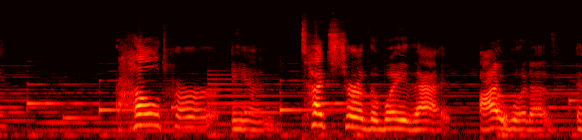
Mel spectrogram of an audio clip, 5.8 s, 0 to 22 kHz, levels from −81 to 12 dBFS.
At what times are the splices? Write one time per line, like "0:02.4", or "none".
none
